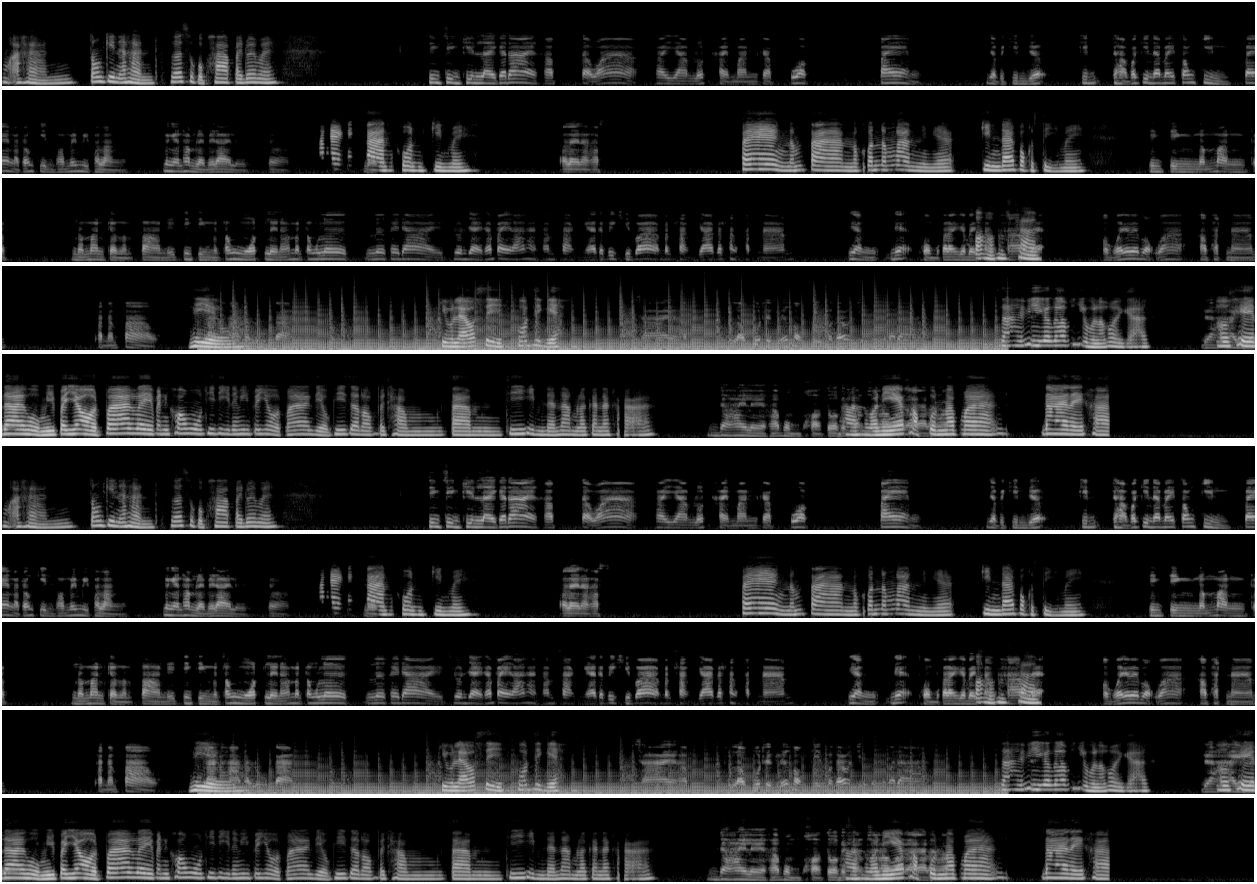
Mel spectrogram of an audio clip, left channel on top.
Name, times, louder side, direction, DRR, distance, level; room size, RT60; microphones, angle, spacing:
voice 1, 0.0-2.8 15.8-17.3 19.9-22.0 22.3-23.4 34.8-35.5 39.5-40.1 42.0-43.3 47.4-49.1 49.7-56.7 58.5-60.2 60.5-61.2, left 1 dB, 20° left, 0.7 m, -23 dB
voice 2, 4.3-5.5 5.8-8.1 8.8-9.2 9.8-10.4 10.8-13.8 14.1-15.4 16.1-16.3 18.1-18.5 24.0-25.1 25.8-32.9 33.5-35.5 36.1-37.6 38.5-39.1 39.6-40.6 43.9-44.5 44.8-46.8 49.6-50.3 57.2-59.6, right 3 dB, 55° right, 5.8 m, -34 dB
sound 1, 39.5-47.7, left 3 dB, 70° left, 0.7 m, -30 dB
head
